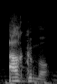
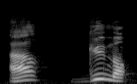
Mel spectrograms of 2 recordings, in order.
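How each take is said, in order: First: The u after the g is silent. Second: The u after the g is sounded aloud. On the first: The speaker calls it wrong. "pas argument" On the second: The speaker calls it right. "on doit prononcer ainsi"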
